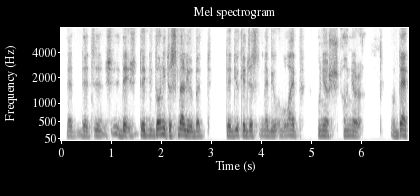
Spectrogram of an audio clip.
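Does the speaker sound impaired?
Yes: Parkinson's disease; diagnosed 2010, could not play guitar syncopation, stopped playing guitar publicly 2015.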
